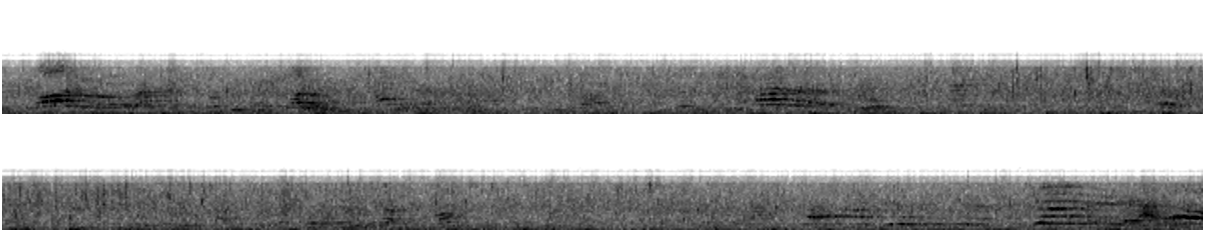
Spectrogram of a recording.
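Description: Young children call out and chatter in high voices nearby.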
